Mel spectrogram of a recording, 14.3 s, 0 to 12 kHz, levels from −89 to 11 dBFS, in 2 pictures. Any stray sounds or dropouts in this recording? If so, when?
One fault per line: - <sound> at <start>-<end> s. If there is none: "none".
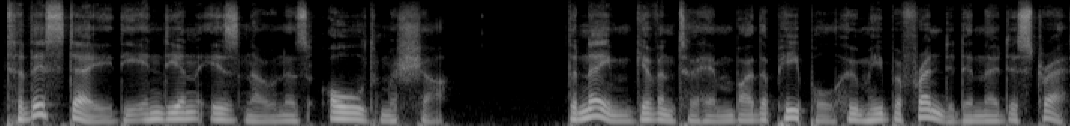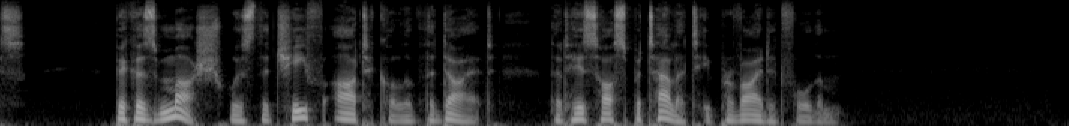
none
